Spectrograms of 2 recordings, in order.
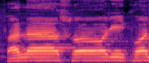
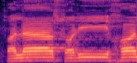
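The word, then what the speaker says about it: فلا صريخ: ওয়াইন্নাশা ওয়াইন্নাশা একসঙ্গে বলবেন ওয়াইন্নাশা ওয়াইন্নাশা নুগরিকুহুম নুগরিকুহুম নুগরিকুহুম নুগরিকুহুম ফালা সারিখা লাহুম ফালা সারি স টানবে কেন? ফালা সরি স টানবে না, রি টানবেন। ফালা সারিখা লাহুম ফালা সারি লাহুম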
